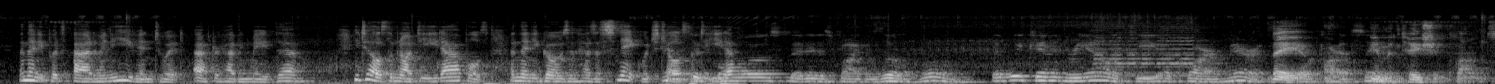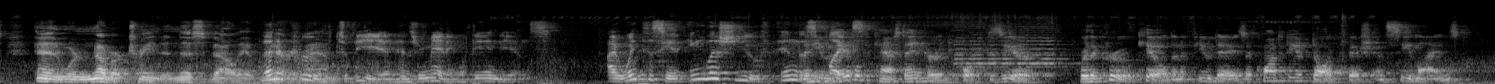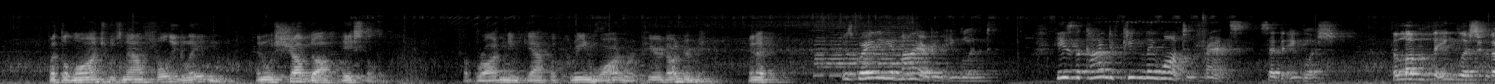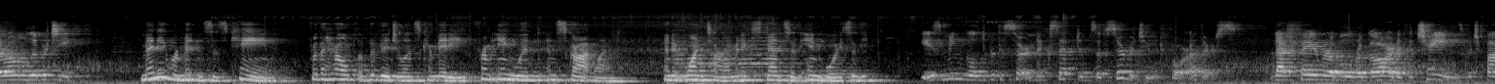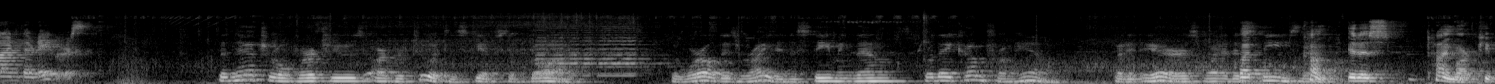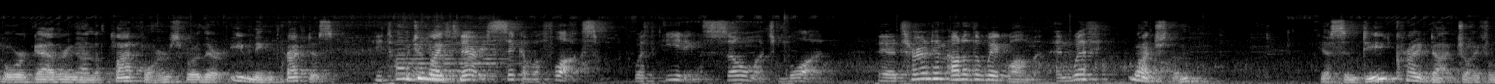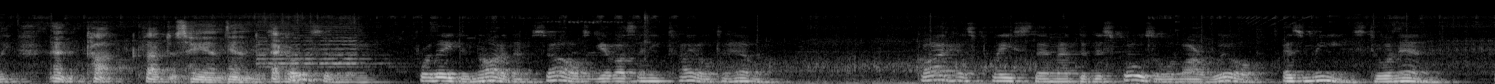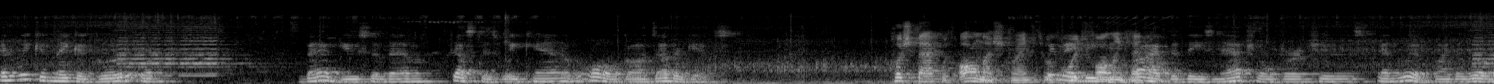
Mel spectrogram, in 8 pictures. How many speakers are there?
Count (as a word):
eight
